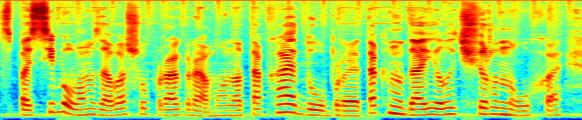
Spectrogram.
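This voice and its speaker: This woman has a plain, everyday voice. Her pitch is fairly low, with ordinary variation. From St Petersburg, Russia. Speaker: politician and public figure. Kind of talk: interview. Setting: studio.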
